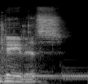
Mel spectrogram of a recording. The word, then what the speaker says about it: Davies: Also spelled Greg Davies, but it's pronounced Davis because he's Welsh.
